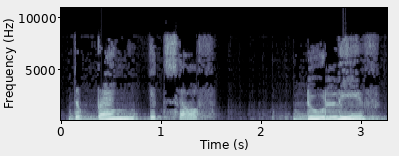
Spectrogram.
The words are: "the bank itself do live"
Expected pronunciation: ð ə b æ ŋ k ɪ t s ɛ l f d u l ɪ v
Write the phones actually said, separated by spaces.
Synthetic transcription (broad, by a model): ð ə b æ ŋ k ɪ t s ɛ l f d u l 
